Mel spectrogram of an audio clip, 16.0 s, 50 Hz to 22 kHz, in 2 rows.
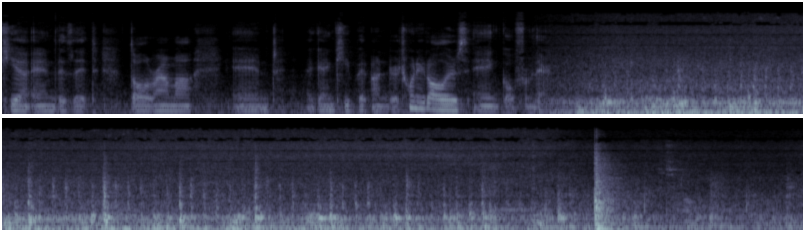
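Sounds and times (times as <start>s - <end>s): escalator rumble and hum: 5.4s - 16.0s
escalator steps clicking: 5.5s - 16.0s
sharp knock: 13.9s - 14.3s.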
